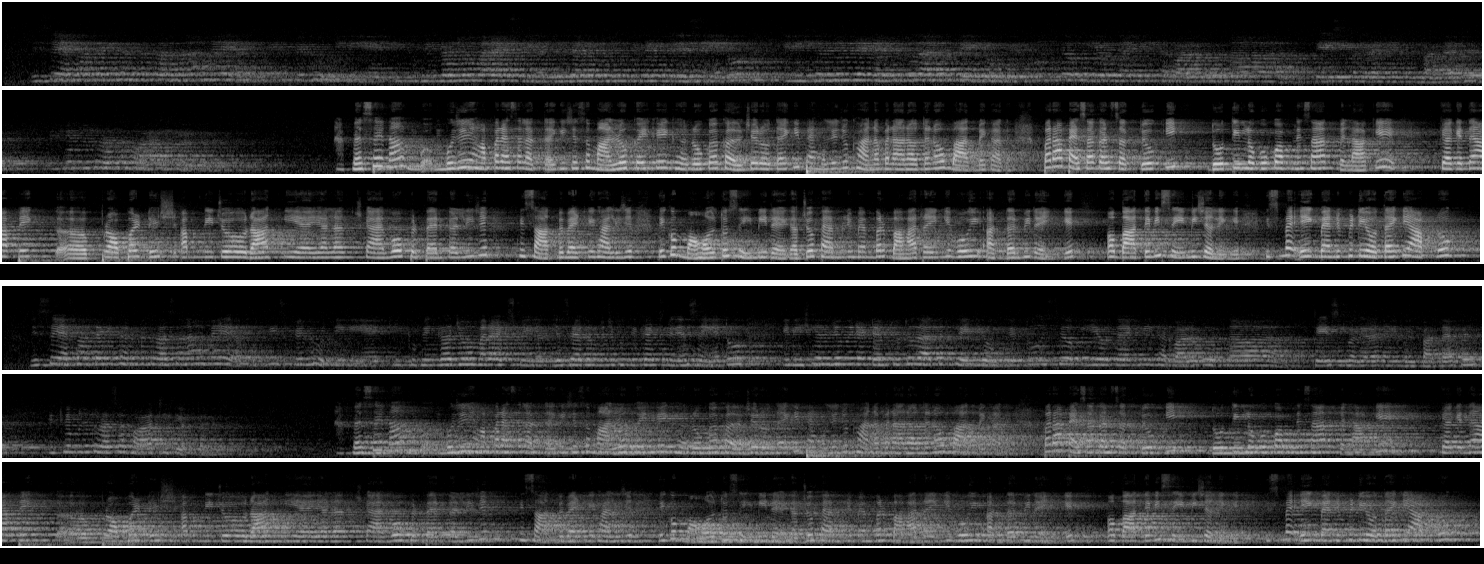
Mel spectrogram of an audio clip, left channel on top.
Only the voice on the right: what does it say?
जिससे ऐसा होता है कि घर में थोड़ा सा ना हमें उतनी स्किल होती नहीं है कि कुकिंग का जो हमारा एक्सपीरियंस जैसे अगर मुझे कुकिंग का एक्सपीरियंस नहीं है तो इनिशियल जो मेरे अटेम्प्ट होते हैं ज़्यादातर फेल ही होंगे तो इससे ये होता है कि घर वालों को उतना टेस्ट वगैरह नहीं मिल पाता है फिर इसलिए मुझे थोड़ा सा बाहर ठीक लगता है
